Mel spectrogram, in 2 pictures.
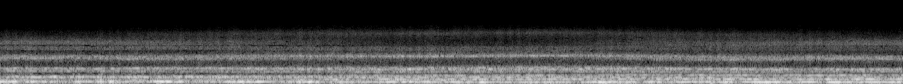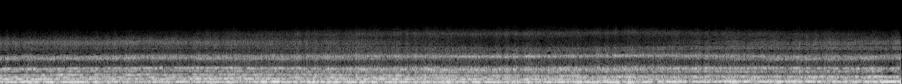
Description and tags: Cinematic source layer as a seamless loop for any setting with continuous high wind (unusually strong), providing some varying "whistle" peaks in pink noise already modulated and processed for large-scale (wide-view) purposes. The effect is totally synthetic, created in Cool Edit Pro, staring with at least two layers of noise each independently filtered with morphing FFT peaks, pitch shifts, chorus, diffusive reverb, etc., and partly self-modulated with a distorted version of the low-frequency components, and finally band-passed very gently (there is still plenty of low frequency if you want to focus on that). Suggested use is to apply further filtering to match the need, and layer with other ambient sound effects as needed (including flutter or other wind-caused effects).
hurricane, wind, ambient, whistle, scream, gale, rumble, synthetic, atmosphere, background, loop, noise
